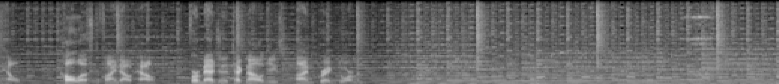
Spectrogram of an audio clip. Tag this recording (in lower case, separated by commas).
music, speech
